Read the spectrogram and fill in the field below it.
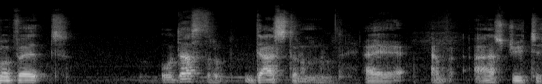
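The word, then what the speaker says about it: Dastirum: Dastrum. I've asked you to say that because I get the pronunciation wrong.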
